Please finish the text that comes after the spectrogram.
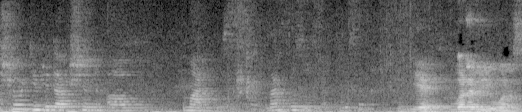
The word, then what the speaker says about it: Zusak: It's but I would just say Zusak, but it doesn't matter.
